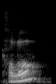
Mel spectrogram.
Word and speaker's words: Colón: So, ladies and gentlemen, I give you Colón, Sony artisan, and a professional wedding photographer and wedding fashion photographer.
